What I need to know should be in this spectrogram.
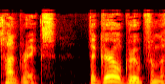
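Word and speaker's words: Huntr/x: Hunter/x, pronounced Hunrix, the girl group from the film isn't real, but you wouldn't know it.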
